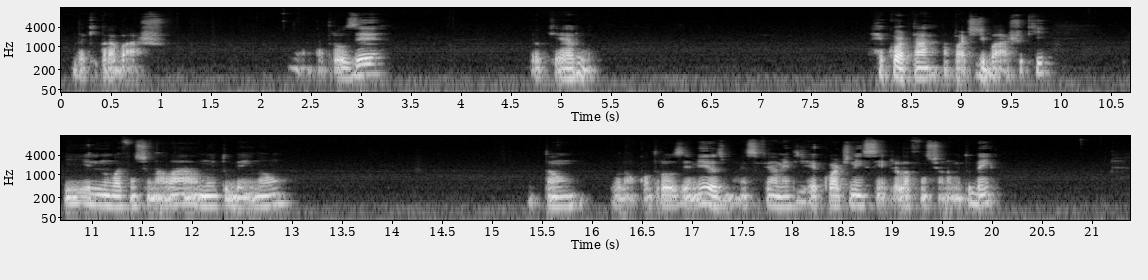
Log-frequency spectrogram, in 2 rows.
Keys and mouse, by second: 0.2 click, 1.7 ctrl+Escape, 2.3 ctrl+z, 3.2 ctrl+z, 4.6-6.4 drag, 8.8-9.9 ctrl+middle drag, 12.5 click, 13.2 click, 15.6 ctrl+z, 17.1 ctrl+z.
